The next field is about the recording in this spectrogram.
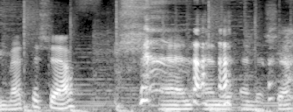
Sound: laughing

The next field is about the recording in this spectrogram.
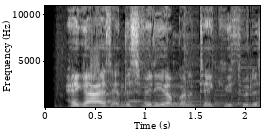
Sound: voiceover

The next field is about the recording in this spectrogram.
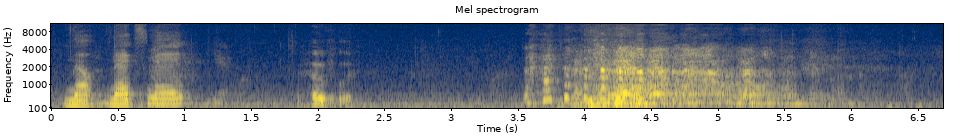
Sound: laughter

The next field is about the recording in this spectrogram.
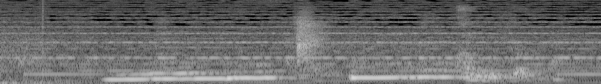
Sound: mysterious music continues; Erica humming; mysterious music continues

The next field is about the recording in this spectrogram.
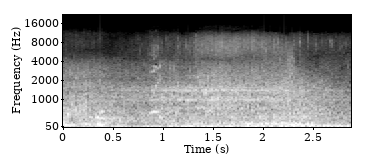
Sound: grunts

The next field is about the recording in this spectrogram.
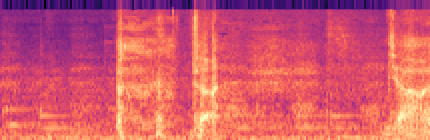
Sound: laughs

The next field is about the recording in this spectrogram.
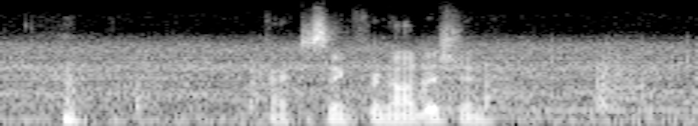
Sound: normal voice

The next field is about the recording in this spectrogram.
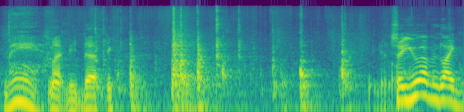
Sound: truck hood opening

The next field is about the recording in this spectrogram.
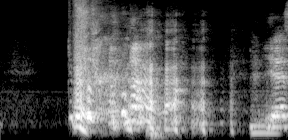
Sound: laughs

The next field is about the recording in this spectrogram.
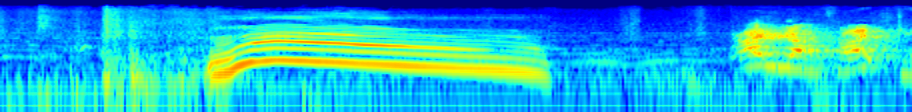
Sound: cheering

